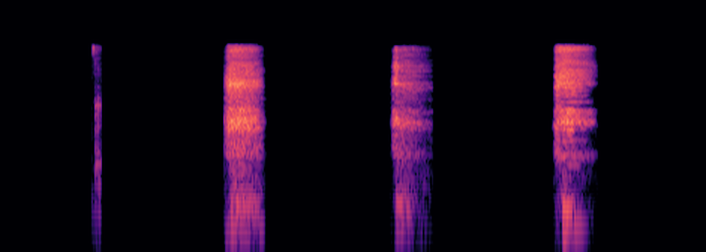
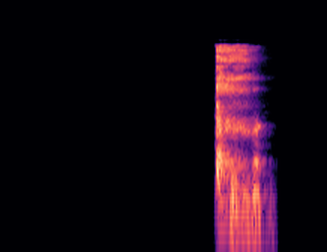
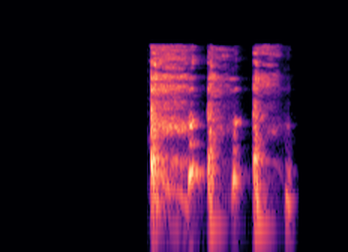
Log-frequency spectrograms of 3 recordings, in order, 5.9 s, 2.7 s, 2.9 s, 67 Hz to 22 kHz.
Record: exhalation_length: 5.9 s
exhalation_amplitude: 7407
exhalation_signal_mean_std_ratio: 0.26
cough_length: 2.7 s
cough_amplitude: 24855
cough_signal_mean_std_ratio: 0.24
three_cough_length: 2.9 s
three_cough_amplitude: 27174
three_cough_signal_mean_std_ratio: 0.3
survey_phase: beta (2021-08-13 to 2022-03-07)
age: 18-44
gender: Female
wearing_mask: 'No'
symptom_cough_any: true
symptom_runny_or_blocked_nose: true
symptom_sore_throat: true
symptom_fatigue: true
symptom_headache: true
smoker_status: Never smoked
respiratory_condition_asthma: false
respiratory_condition_other: false
recruitment_source: Test and Trace
submission_delay: 2 days
covid_test_result: Positive
covid_test_method: RT-qPCR
covid_ct_value: 23.9
covid_ct_gene: ORF1ab gene
covid_ct_mean: 25.3
covid_viral_load: 5200 copies/ml
covid_viral_load_category: Minimal viral load (< 10K copies/ml)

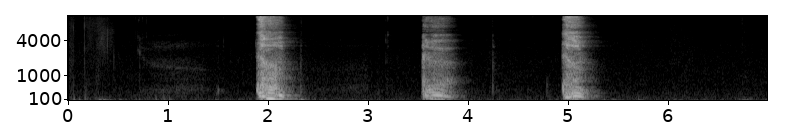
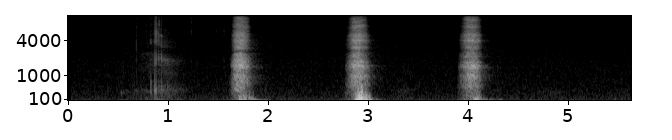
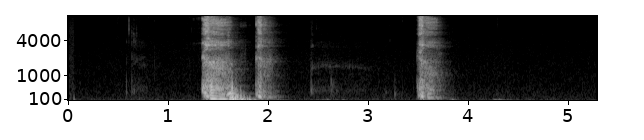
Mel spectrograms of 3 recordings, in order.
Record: three_cough_length: 7.0 s
three_cough_amplitude: 5853
three_cough_signal_mean_std_ratio: 0.25
exhalation_length: 5.6 s
exhalation_amplitude: 4935
exhalation_signal_mean_std_ratio: 0.21
cough_length: 5.3 s
cough_amplitude: 7093
cough_signal_mean_std_ratio: 0.28
survey_phase: beta (2021-08-13 to 2022-03-07)
age: 18-44
gender: Female
wearing_mask: 'No'
symptom_runny_or_blocked_nose: true
symptom_onset: 8 days
smoker_status: Never smoked
respiratory_condition_asthma: false
respiratory_condition_other: false
recruitment_source: REACT
submission_delay: 1 day
covid_test_result: Negative
covid_test_method: RT-qPCR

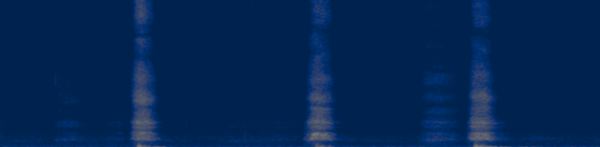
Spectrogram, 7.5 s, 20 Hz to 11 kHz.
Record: exhalation_length: 7.5 s
exhalation_amplitude: 1734
exhalation_signal_mean_std_ratio: 0.3
survey_phase: beta (2021-08-13 to 2022-03-07)
age: 18-44
gender: Female
wearing_mask: 'No'
symptom_cough_any: true
symptom_runny_or_blocked_nose: true
symptom_diarrhoea: true
symptom_fatigue: true
symptom_loss_of_taste: true
symptom_onset: 3 days
smoker_status: Never smoked
respiratory_condition_asthma: false
respiratory_condition_other: false
recruitment_source: Test and Trace
submission_delay: 1 day
covid_test_result: Positive
covid_test_method: RT-qPCR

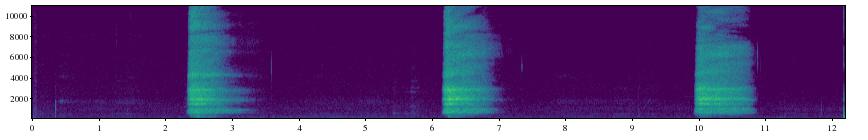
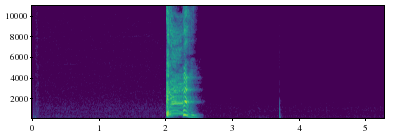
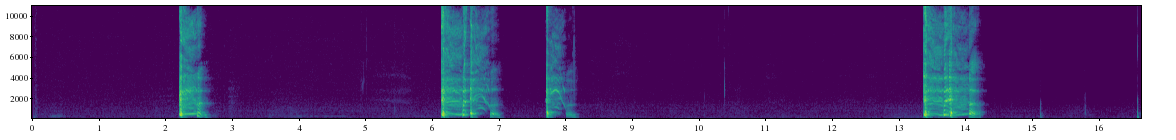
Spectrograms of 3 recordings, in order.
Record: exhalation_length: 12.2 s
exhalation_amplitude: 8843
exhalation_signal_mean_std_ratio: 0.31
cough_length: 5.3 s
cough_amplitude: 25349
cough_signal_mean_std_ratio: 0.17
three_cough_length: 16.6 s
three_cough_amplitude: 27116
three_cough_signal_mean_std_ratio: 0.2
survey_phase: beta (2021-08-13 to 2022-03-07)
age: 45-64
gender: Female
wearing_mask: 'No'
symptom_cough_any: true
symptom_new_continuous_cough: true
symptom_runny_or_blocked_nose: true
symptom_sore_throat: true
symptom_fatigue: true
symptom_headache: true
symptom_other: true
symptom_onset: 3 days
smoker_status: Never smoked
respiratory_condition_asthma: false
respiratory_condition_other: false
recruitment_source: Test and Trace
submission_delay: 2 days
covid_test_result: Positive
covid_test_method: RT-qPCR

